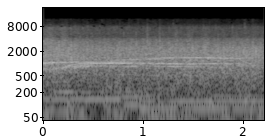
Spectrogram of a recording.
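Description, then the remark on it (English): Sustained applause from a crowd, a dense steady patter of many hands clapping at once with no pauses, fairly loud throughout. “Thank you for the amazing applause there.”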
